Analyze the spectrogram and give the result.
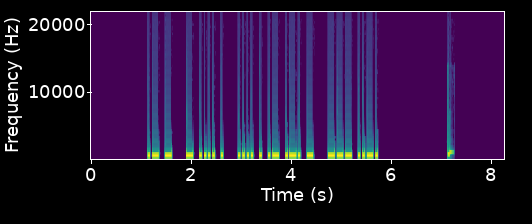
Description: Morse code, heard as a keyed tone, about 28 wpm, 700 Hz. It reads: AT THE HEART OF
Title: Sets of 4 Words 28wpm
